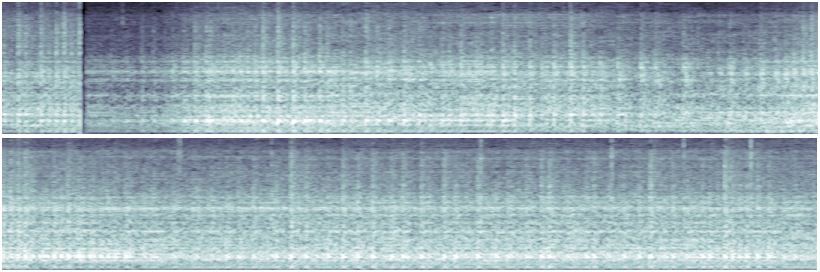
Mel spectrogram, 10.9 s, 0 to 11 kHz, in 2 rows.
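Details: Aprilia SX50 two-stroke just fitted with a new battery, dash now working properly: light buzzy idle with some unevenness but no knocking or rattles; the engine sounds fine.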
